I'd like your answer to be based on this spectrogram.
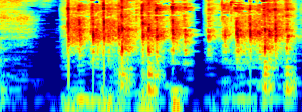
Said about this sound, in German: Ich höre es schon, im Hintergrund der, geht die Schreibmaschine an. Klick, klick, klick, klick, klick, klick.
